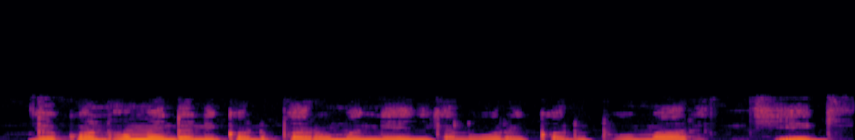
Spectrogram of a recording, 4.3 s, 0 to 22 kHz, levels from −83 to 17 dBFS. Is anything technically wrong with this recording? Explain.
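Yes. Throughout the speech, the sound is heavily damaged by what is likely Dolby Digital compression. The band stops at 7 kHz, and coarsely coded frequency lines leave a dull, rough, fluttering hiss, which fits a bitrate around 48 kbps.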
